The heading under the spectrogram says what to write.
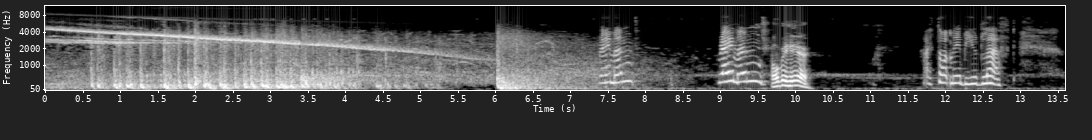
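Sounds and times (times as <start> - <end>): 
firework whistling: 0.0 - 9.1
speech: 9.2 - 10.3, 11.8 - 13.2.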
